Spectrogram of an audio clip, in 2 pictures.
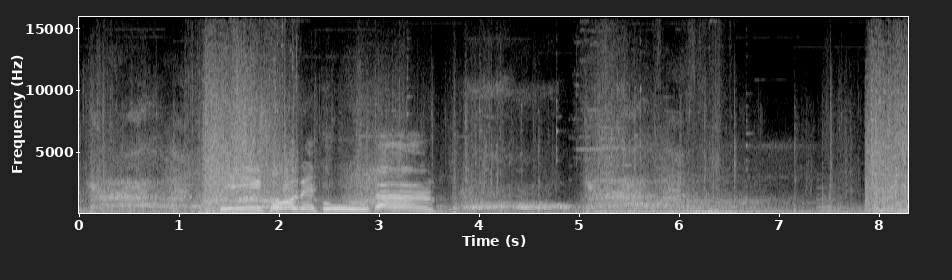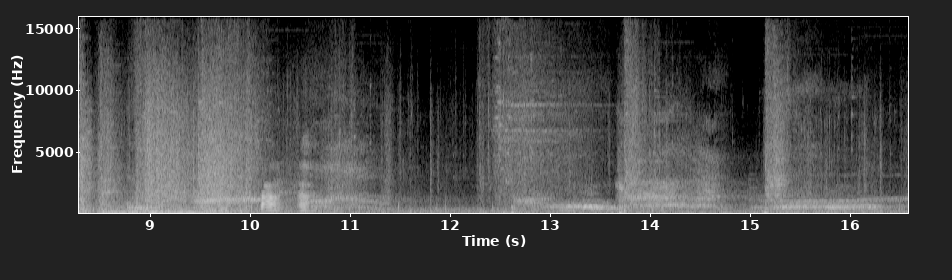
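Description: Sword blows swish and clang in quick bursts.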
